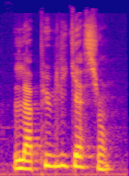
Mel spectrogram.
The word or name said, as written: La publication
